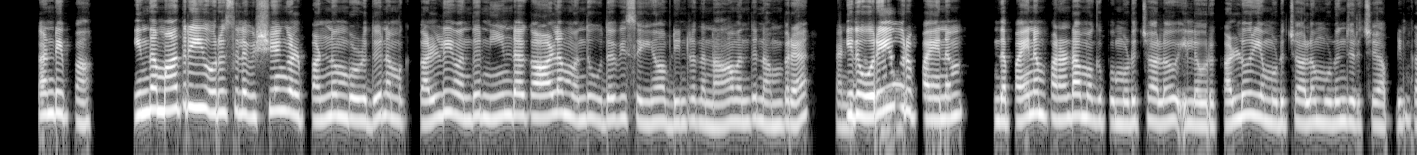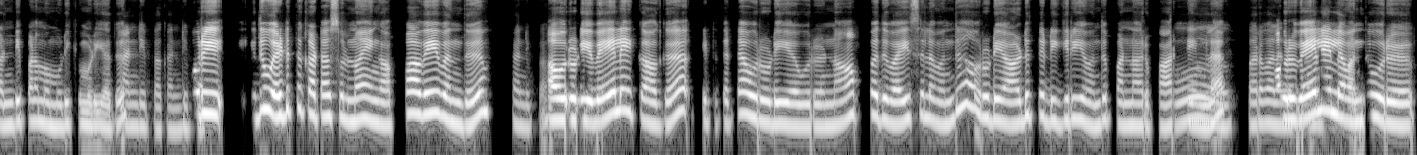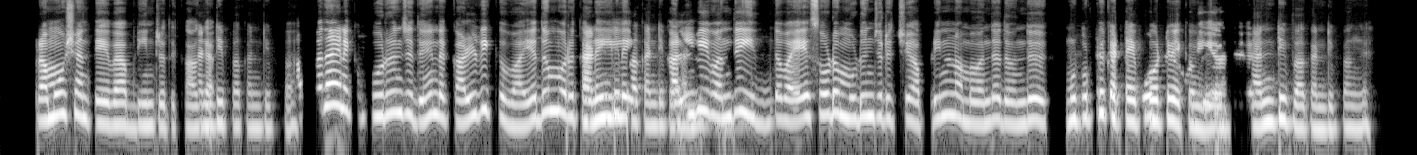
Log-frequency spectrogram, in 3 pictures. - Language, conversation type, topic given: Tamil, podcast, நீங்கள் கல்வியை ஆயுள் முழுவதும் தொடரும் ஒரு பயணமாகக் கருதுகிறீர்களா?
- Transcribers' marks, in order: other background noise; unintelligible speech; in English: "டிகிரி"; surprised: "ஓ!"; in English: "பார்ட் டைம்"; in English: "புரமோஷன்"; horn; background speech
